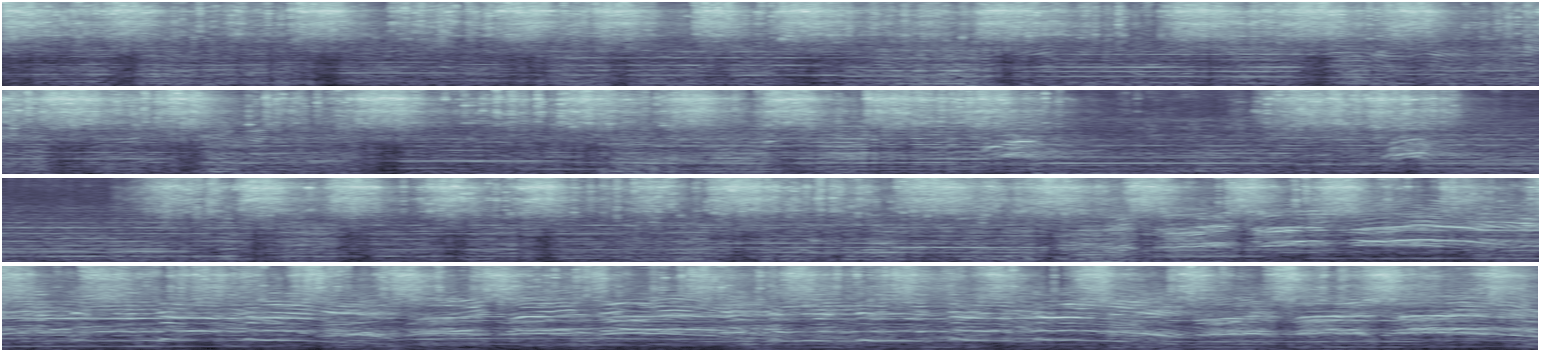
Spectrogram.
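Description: Yosakoi dance music with many wooden naruko clappers rattling in a steady rhythm; the clappers drop out briefly around the middle, then return. In the last third a voice sings over the music.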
